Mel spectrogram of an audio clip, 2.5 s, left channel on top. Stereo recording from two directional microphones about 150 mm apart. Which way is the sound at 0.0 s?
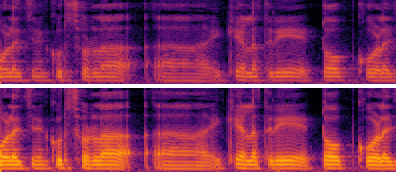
45° right (ahead or behind).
